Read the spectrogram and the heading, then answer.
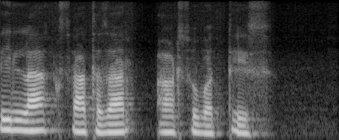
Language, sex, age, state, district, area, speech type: Hindi, male, 18-30, Rajasthan, Jodhpur, rural, spontaneous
